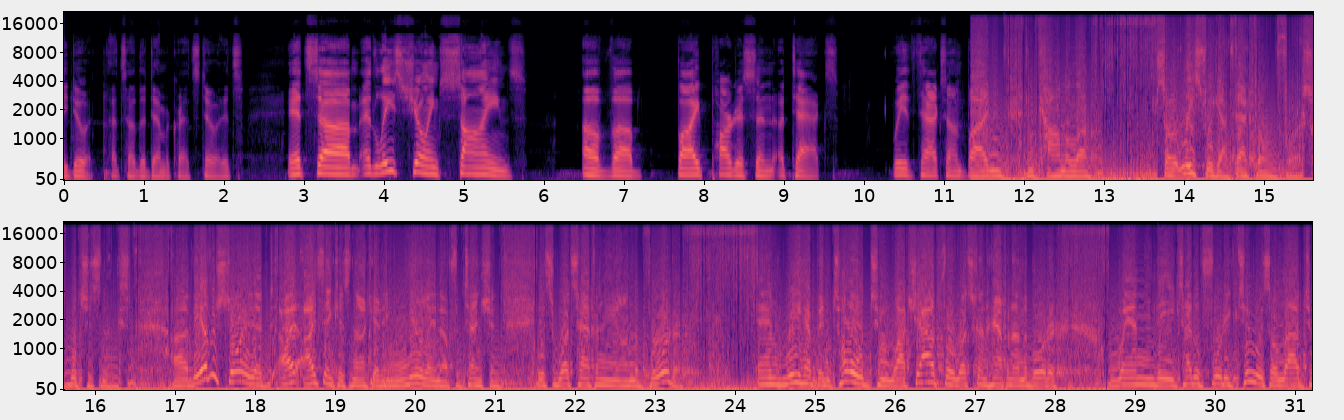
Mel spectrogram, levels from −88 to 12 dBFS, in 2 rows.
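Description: A stuck bit, likely from a faulty data line or converter, corrupts this speech recording from 11.34 s, just after "with attacks on", to the end. About half the samples jump by a fixed step of about -20 dBFS, producing harsh, buzzy distortion and noise that fills the pauses.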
